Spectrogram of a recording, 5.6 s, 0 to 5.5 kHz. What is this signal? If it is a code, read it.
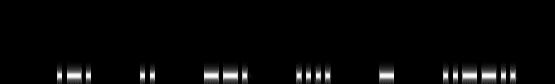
Morse code, heard as a keyed tone, about 25 wpm, spaced as for 13 wpm, 570 Hz. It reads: RIGHT?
